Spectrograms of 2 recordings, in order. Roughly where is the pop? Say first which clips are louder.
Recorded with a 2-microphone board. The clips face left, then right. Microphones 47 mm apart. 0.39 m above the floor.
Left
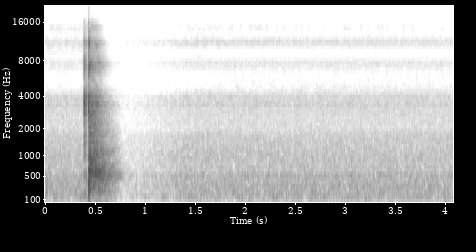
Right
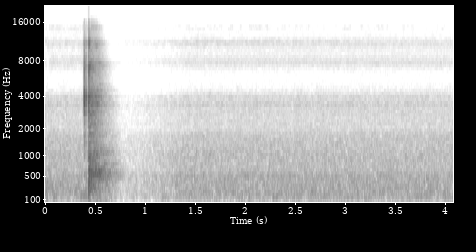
Left 4 dB; left.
